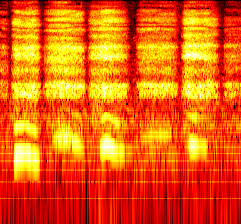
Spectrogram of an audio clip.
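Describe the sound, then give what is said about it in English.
An older man sitting on the floor breathes in heavy, laboured gasps, loud, about five in a steady rhythm, each with a raspy, slightly wheezing tone and short pauses between them; no talking. “And an older gentleman sits on the floor, his breathing particularly laboured.”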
